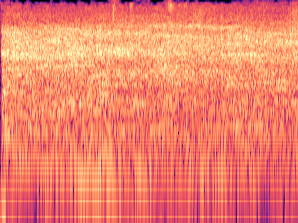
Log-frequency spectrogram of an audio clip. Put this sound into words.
Loopable snippets of boardwalk and various other Ocean City noises.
